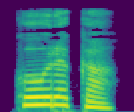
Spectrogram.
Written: ಗೊರಗ

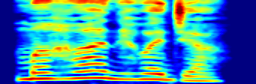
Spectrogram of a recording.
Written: ಮಹಾಧ್ವಜ

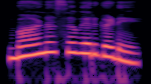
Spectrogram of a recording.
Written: ಭಾಣಸುವೆರ್ಗಡೆ

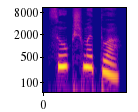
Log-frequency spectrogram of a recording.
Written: ಸೂಕ್ಷ್ಮತ್ವ

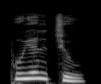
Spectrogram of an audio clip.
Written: ಪುಯ್ಯಲ್ಚು

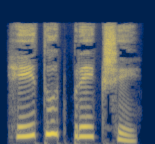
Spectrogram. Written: ಹೇತೂತ್ಪ್ರೇಕ್ಷೆ

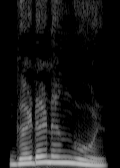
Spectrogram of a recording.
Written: ಗಡಣಂಗೊಳ್

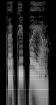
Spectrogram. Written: ಕತಿಪಯ

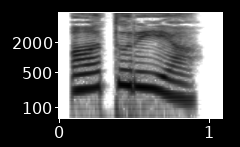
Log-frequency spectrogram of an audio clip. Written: ಆದೊರೆಯ

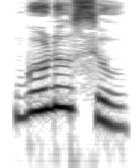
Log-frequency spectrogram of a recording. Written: ಗುಡುಸು

